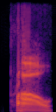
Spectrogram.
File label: "proa", American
